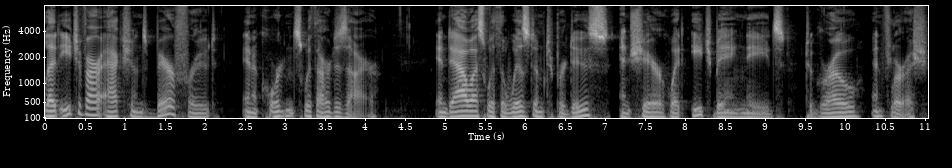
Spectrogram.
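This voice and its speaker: The voice has a gentle, warm tone and ordinary pitch variation. It moves at a fairly slow pace. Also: man, medium pitch for a man. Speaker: podcast co-host. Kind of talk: casual chat; reading aloud a prayer, solemn and devotional. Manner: slow, reverent, gentle, reading with warm emphasis.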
